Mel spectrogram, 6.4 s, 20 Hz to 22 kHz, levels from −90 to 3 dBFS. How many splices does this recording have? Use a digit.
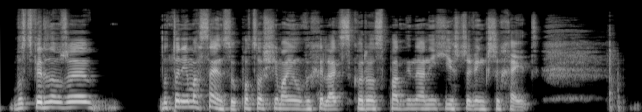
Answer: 0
